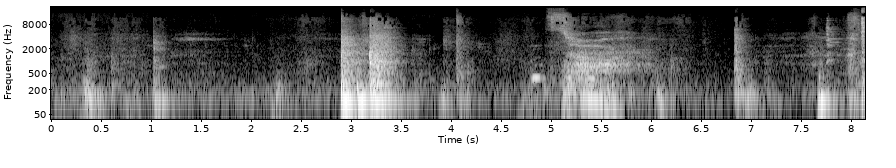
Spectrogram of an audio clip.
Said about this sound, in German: Kartoffeln abgießen. Zack, zapp. Macht halt ein bisschen Krach.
